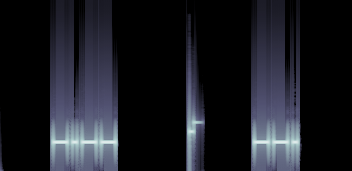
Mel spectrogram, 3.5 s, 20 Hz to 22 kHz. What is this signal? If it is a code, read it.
Morse code, heard as a keyed tone, about 25 wpm, 700 Hz. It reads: Y G
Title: Single Letters - Rapid-Fire 25wpm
